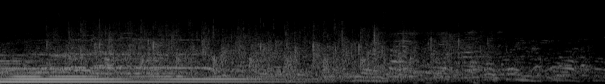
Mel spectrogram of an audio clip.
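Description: The last strummed chord on an acoustic guitar rings out and dies away over about three seconds, under the murmur of a crowd chatting. The whole sound then fades out steadily.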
